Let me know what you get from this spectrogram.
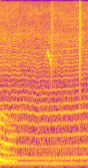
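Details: Honey bee working a white Rose of Sharon flower, close up: a steady low droning buzz with a strong fundamental and stacked harmonics, holding even throughout with no other clear sounds.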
